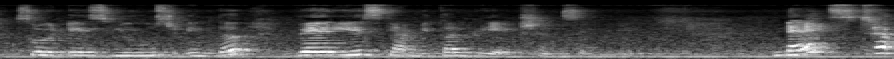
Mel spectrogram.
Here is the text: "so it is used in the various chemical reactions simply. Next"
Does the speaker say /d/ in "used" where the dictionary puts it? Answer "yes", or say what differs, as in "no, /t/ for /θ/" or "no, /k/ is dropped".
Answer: yes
